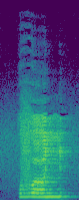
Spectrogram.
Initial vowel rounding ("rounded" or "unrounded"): unrounded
